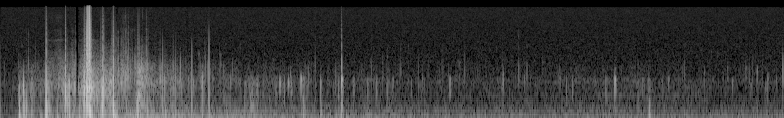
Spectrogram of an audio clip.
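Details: Stethoscope placed at different spots around the belly: low gurgling and crackling rumbles with scattered clicks, loudest at first; active bowel sounds.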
